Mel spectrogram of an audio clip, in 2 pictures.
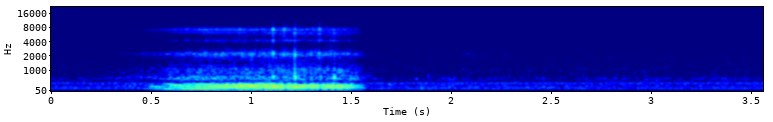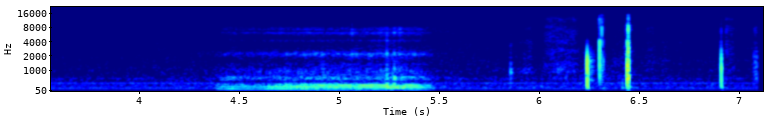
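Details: Snoring: two loud, rough inhaled snores about four seconds apart, with quiet pauses between and a few clicks at the end.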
